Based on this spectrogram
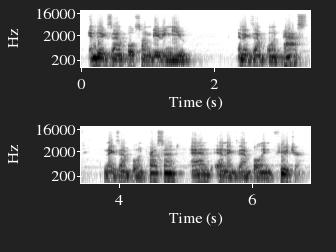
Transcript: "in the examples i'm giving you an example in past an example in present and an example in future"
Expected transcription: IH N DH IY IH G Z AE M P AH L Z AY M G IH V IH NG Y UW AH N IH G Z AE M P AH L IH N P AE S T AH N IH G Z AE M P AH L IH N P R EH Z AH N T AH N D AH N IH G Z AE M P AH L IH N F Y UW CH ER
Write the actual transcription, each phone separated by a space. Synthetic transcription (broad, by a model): IH N DH IY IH G Z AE M P L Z AY M G IH V IH NG Y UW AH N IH G Z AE M P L IH N P AE S T AH N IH G Z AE M P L IH N P R EH Z AH N T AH N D AH N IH G Z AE M P L IH N F Y UW CH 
